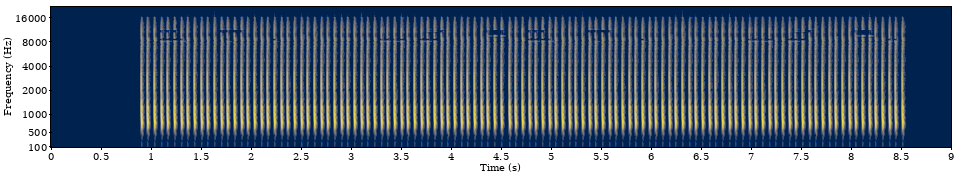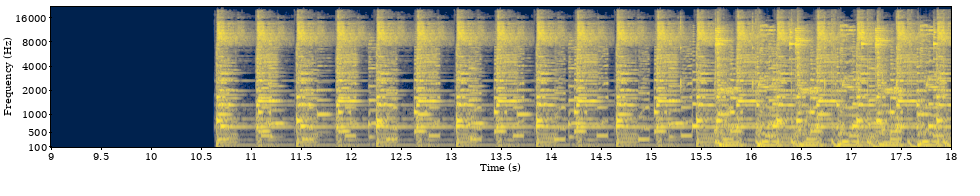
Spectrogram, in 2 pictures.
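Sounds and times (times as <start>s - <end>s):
rapid electronic pulsing tone: 10.7s - 18.0s.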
